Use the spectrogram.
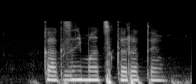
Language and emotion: Russian, neutral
